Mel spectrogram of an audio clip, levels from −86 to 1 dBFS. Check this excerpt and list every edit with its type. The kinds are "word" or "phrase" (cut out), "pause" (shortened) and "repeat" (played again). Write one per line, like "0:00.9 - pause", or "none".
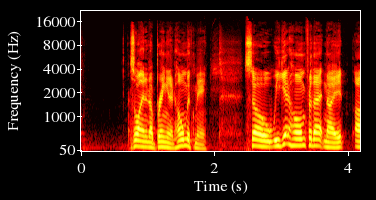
none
